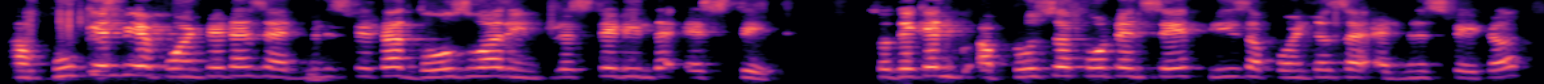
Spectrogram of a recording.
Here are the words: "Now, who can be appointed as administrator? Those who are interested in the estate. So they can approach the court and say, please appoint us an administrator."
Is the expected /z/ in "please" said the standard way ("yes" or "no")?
yes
